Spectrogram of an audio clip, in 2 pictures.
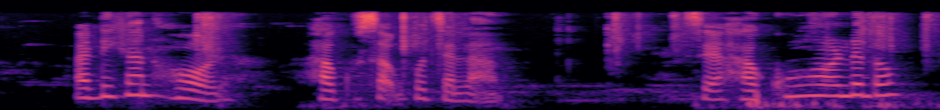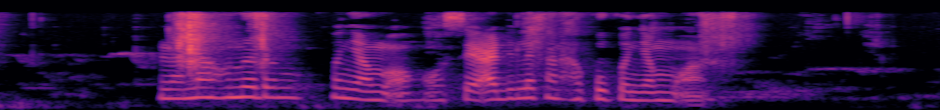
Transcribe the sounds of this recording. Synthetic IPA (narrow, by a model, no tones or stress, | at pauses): aɖikanɦɔɽ | hakusap̚kɔt͡ʃala̰ʔa̰m | sɛahakuɦɔɽɖɛd̪ɔ | nanaɦunuɾɛnkɔɲamɔʔɔɔsɛaʔaɖilɛkanɦakukɔɲamɔʔa̰m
